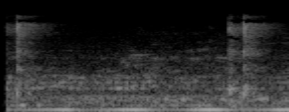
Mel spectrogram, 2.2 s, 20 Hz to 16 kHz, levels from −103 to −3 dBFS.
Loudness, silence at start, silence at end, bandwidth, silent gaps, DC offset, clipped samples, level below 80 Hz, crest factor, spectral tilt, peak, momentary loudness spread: -49 LUFS; 0.05 s; 0 s; 9.8 kHz; none; under 0.1%; under 0.1%; -60 dBFS; 14 dB; -5.5 dB/octave; -32 dBFS; 5 LU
